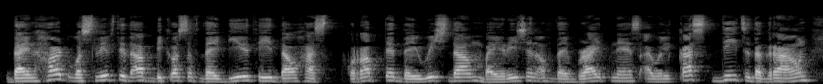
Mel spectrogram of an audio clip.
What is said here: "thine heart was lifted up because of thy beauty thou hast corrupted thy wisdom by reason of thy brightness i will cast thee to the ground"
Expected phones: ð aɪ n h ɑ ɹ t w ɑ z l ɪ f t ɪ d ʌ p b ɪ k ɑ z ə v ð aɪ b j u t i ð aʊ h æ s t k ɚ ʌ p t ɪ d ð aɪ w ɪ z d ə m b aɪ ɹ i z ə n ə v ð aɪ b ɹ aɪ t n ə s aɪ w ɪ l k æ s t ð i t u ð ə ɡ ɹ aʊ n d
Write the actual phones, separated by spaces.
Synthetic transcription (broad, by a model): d aɪ n h ɑ ɹ t w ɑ s l ɪ f t ɪ d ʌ p b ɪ k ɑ s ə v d aɪ b j u t i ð aʊ h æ s t k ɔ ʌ p t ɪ d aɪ w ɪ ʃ d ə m b aɪ ɹ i s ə n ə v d aɪ b ɹ aɪ t n ə s aɪ w ɪ l k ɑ s t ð i t u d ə ɡ ɹ aʊ n d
